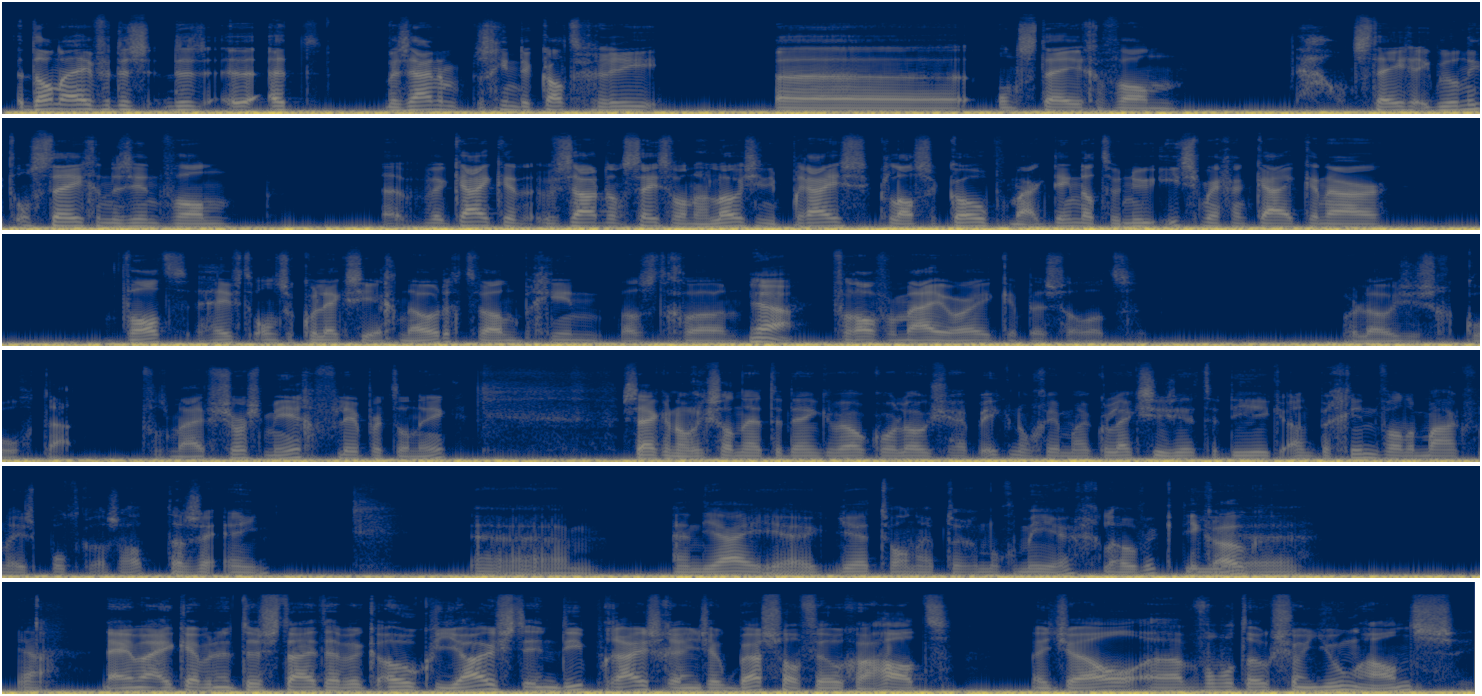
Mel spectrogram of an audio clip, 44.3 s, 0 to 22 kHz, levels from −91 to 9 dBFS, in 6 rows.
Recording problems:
low rumble; loud; throughout; 9 dB below the speech

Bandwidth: 14 kHz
